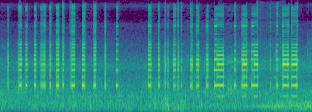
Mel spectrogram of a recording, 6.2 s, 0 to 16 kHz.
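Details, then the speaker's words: AT Max metal detector with a Sniper coil and sensitivity at 18 (max) chatters with irregular false beeps between targets; backing the sensitivity down about two bars is advised, though a shallow 73-74 target still reads solid. "18 max machine is really amped up sensitivity and probably back it down about two bars"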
